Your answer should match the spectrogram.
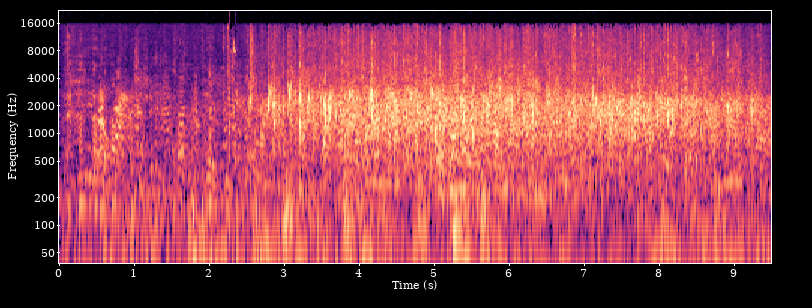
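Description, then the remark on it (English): An audience breaks into steady applause as people are each given a card as a token of appreciation and have their hands shaken; the applause swells after a couple of seconds and holds, dense and continuous, with faint voices murmuring underneath. “And you can clap if you want.”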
